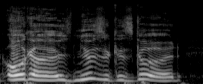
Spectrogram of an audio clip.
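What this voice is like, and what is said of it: Dumb-sounding muffled Canadian-ish voice. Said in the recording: “What voice am I doing? I got to find a new stupid voice. ... I actually really like that you don't go Southern. ... Instead, I have Canadian stuck under the water.”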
